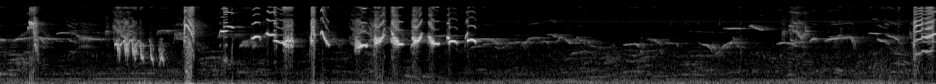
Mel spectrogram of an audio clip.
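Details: Kacer (Oriental magpie-robin), a competition songbird, singing aggressively as provocation: a fast run of about ten sharp high chirps, then quieter scattered whistles and a final loud burst.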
